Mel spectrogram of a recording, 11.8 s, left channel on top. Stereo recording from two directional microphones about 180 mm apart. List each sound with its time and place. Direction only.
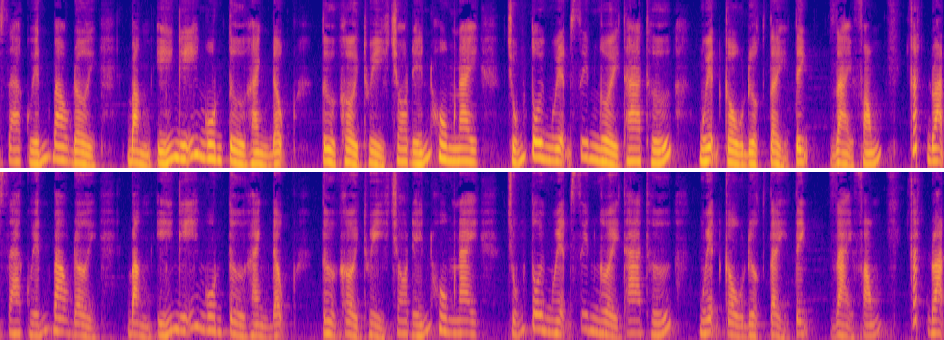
0.1 s speech: 20° left (ahead or behind)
